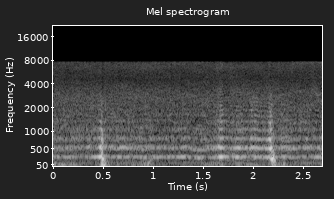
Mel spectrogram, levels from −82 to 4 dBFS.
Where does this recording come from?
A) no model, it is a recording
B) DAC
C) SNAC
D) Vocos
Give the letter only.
B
